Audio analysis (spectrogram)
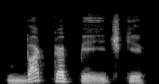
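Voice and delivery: low, soft, slow assurance; confirming. A narrator's reading. Grandfather vouches for the accused demon, quietly confirming. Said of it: "подтвердил Михалыч".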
